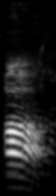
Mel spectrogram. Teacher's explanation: दीर्घ स्वर जिसके उच्चारण में 2 मात्रा का समय लगता है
